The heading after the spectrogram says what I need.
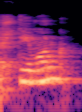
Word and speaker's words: Stimmung: Воно читається як штоп. Е-е і шити. І оце штімонг.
